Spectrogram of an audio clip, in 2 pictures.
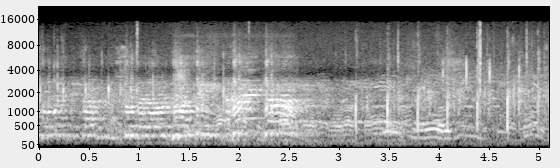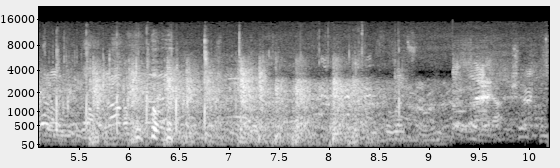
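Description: Young men shout and cheer in celebration outdoors.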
